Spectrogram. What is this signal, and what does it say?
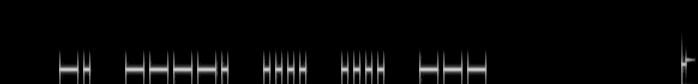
Morse code, heard as a keyed tone, about 20 wpm, spaced as for 15 wpm, 700 Hz. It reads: N9HHO
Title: 193 Lesson 31g - Letter v - Call Signs 20wpm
